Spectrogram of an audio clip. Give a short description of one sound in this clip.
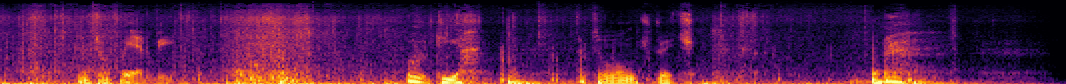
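Empty metal cans rattle and clink together.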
